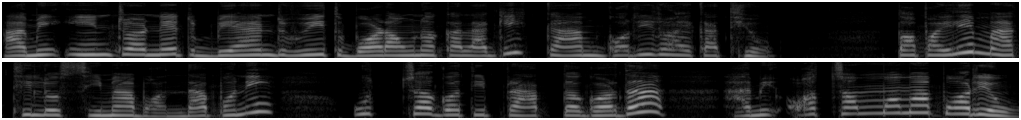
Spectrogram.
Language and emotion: Nepali, surprised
